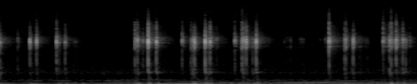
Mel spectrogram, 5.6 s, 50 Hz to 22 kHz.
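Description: Long nails tap the top and sides of a large, hollow, 3D-printed plastic moon lamp sphere, lit orange and resting on a wooden stand. Quick, bright, dry clicks centered around 2.8 kHz come in uneven clusters with quiet gaps between them. Each tap dies away almost instantly over a faint low hum.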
